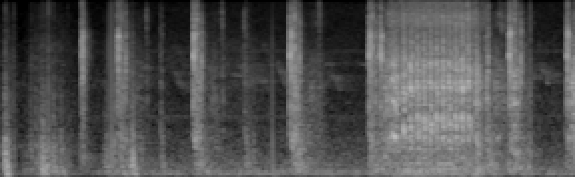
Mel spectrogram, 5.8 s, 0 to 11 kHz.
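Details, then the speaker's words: 1994 Honda GL1500 Goldwing Aspencade, first start after aftermarket fuel pump replacement, on center stand, key on in neutral: rapid uneven clicking, no crank; owner suspects battery run down during compression test, headlights on. Starter clicking, cause unconfirmed. "lots of clicking but I don't know the headlights on I could have run the battery down during the compression test which is possible"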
